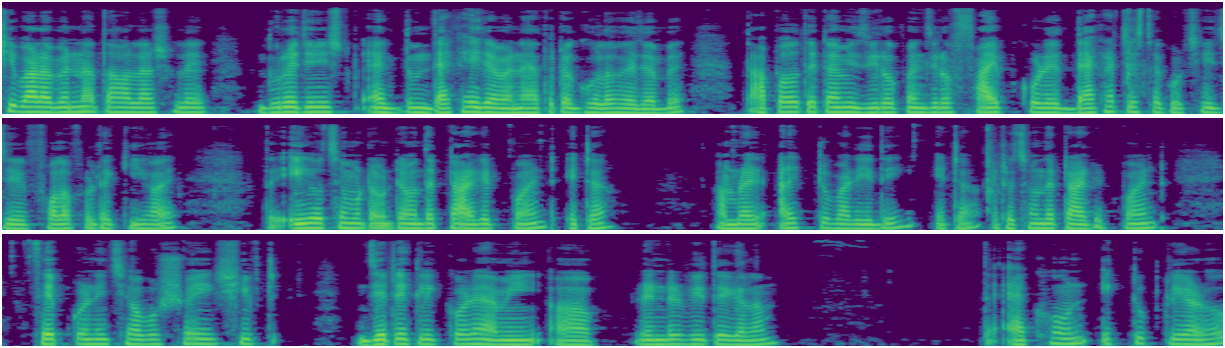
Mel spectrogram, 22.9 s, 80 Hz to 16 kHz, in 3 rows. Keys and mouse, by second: 7.0 KP_0, 9.0 KP_0, 10.4 middle click, 12.2 middle click, 13.8 KP_0, 15.2 ctrl+s, 16.9 shift+z.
